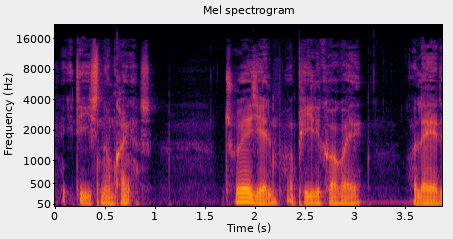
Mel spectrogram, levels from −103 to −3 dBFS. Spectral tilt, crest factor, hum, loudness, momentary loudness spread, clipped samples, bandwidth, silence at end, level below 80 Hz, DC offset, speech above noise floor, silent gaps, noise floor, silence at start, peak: -6 dB/octave; 18 dB; none; -31 LUFS; 19 LU; under 0.1%; 16 kHz; 0 s; -40 dBFS; under 0.1%; 38 dB; none; -67 dBFS; 0.05 s; -12 dBFS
